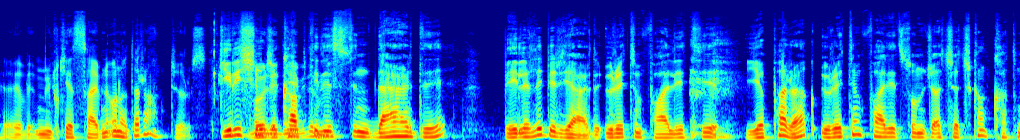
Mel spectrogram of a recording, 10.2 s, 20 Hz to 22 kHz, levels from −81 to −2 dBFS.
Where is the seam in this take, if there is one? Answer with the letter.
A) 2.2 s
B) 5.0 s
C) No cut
A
